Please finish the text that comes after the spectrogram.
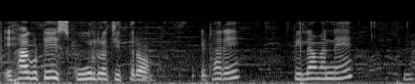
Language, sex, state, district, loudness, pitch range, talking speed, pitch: Odia, female, Odisha, Khordha, -21 LUFS, 230-285 Hz, 115 wpm, 260 Hz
